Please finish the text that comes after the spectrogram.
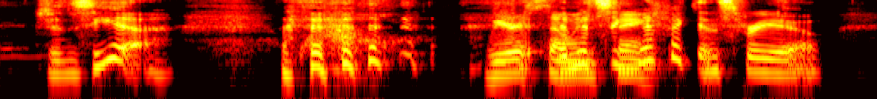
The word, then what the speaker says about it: Jadzia: Like it is from Eastern Europe, but it's pronounced Jadzia, not Jadzia.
